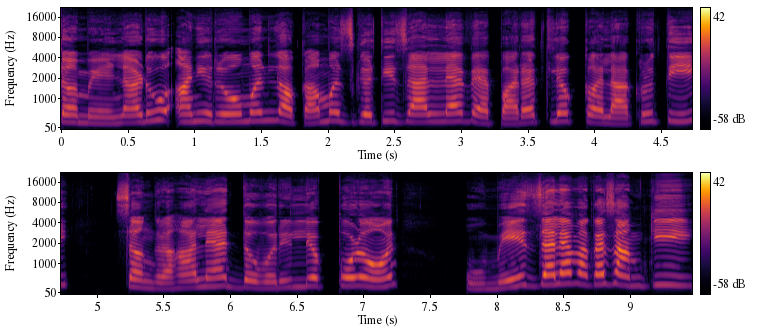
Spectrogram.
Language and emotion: Goan Konkani, happy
